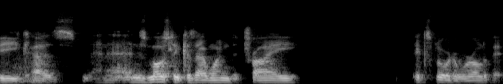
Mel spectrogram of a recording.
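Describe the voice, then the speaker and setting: A man with a Newfoundland accent, fairly low in pitch, at a moderate pace with long, frequent pauses, monotone, flat intonation and big swings in loudness, in a dry, close sound with no echo. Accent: Newfoundland, sounds almost Irish. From Newfoundland, Canada. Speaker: interviewee. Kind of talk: casual chat. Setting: video call. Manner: halting.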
